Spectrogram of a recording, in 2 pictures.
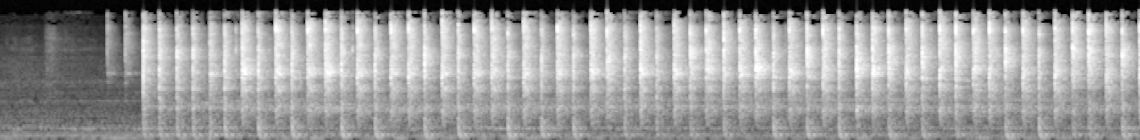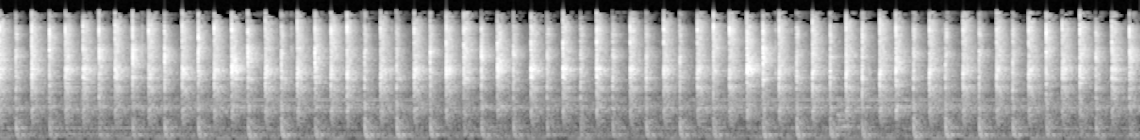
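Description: Radial shockwave therapy handpiece firing a fast, even train of sharp clicking pulses against the upper back, starting about two seconds in.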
